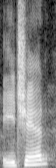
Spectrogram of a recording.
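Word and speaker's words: Etienne: is actually pronounced as Achan. He actually asked people to name like he's the only Achan. Yeah, it's Travis Achan. It's actually the phonetic pronunciation of the name, actually.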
